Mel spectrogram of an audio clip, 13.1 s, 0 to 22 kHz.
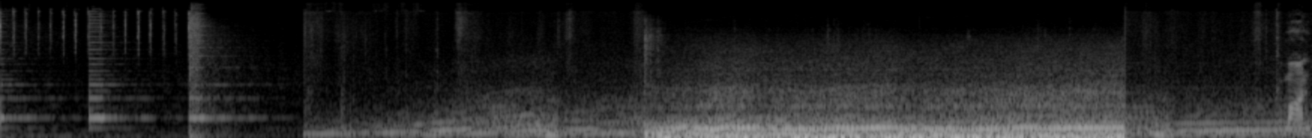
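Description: An Acura MDX Type S SUV launches in a drag race against a BMW X5, the engine revving and climbing hard through rising gear sweeps, loud and close, with voices talking over parts of the run.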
